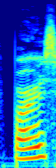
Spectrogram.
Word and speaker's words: birds: Birds were singing outside. Birds. 새들이죠. Birds 하지 않아요. 튀지 않아요. 발음이요. Birds 하지 않고 birds. R이 있으니까 꼬부리죠. Birds. 드는요. 이 모양은 해주는데 발음이 튀지 않는다 라고 생각하세요.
